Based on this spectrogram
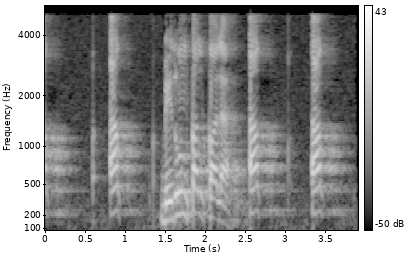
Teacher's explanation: القاف كما ذكرنا شديدة، يعني ينحبس الصوت في مخرجها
